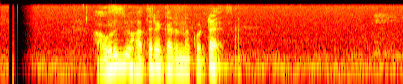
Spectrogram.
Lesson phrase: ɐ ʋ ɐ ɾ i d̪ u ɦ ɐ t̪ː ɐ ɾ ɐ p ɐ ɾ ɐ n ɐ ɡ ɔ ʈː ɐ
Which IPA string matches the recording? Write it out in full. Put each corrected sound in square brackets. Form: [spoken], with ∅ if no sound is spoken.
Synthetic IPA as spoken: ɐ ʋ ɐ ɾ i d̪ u ɦ ɐ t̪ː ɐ ɾ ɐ [k] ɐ ɾ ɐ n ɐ [k] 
